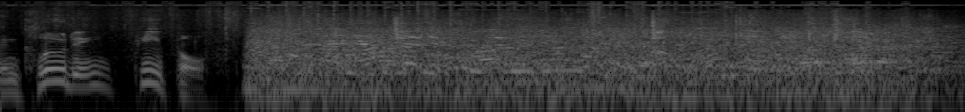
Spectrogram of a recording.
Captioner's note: people chatting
